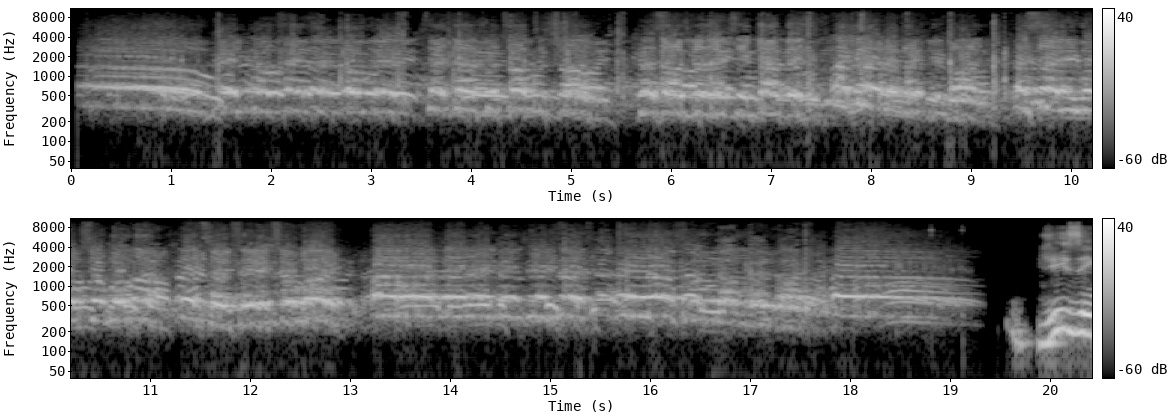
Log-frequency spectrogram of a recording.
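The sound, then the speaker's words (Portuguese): A large stadium crowd of Arsenal supporters sings a football chant in unison about their striker Gabriel Jesus, loud and sustained with a steady melodic swell, continuing for nearly twenty seconds before cutting off abruptly. “ganhou uma musiquinha ali do, da torcida do Arsenal.”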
